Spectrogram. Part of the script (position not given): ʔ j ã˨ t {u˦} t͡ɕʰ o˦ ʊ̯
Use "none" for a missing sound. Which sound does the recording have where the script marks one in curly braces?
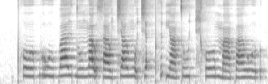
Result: u˦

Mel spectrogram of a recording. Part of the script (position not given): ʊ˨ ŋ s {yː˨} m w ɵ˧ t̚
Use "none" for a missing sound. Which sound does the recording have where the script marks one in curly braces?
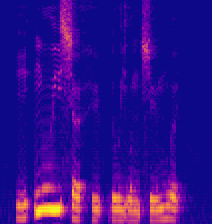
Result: yː˨˧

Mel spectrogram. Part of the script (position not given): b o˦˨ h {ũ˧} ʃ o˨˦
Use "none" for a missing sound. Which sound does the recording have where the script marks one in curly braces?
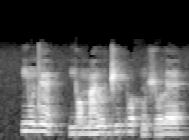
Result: ũ˨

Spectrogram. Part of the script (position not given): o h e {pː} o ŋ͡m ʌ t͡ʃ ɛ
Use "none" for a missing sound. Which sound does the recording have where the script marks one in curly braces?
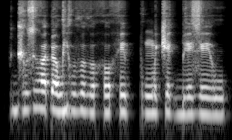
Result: pː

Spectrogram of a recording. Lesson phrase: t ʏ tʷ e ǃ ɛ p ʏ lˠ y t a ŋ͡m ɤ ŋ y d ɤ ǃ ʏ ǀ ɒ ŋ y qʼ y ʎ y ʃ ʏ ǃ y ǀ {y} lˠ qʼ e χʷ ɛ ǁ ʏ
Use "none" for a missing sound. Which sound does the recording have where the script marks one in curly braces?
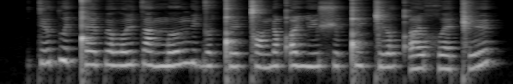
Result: y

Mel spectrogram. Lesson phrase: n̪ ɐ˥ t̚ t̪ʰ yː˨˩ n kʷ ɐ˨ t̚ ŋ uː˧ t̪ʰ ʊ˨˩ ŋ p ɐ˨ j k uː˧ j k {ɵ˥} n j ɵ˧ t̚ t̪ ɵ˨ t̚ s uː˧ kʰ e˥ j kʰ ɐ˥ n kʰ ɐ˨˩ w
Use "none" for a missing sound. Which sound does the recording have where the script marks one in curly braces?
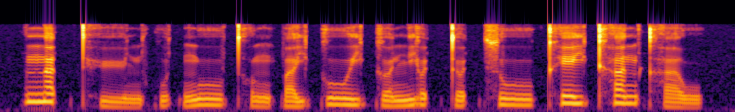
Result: ɵ˨˧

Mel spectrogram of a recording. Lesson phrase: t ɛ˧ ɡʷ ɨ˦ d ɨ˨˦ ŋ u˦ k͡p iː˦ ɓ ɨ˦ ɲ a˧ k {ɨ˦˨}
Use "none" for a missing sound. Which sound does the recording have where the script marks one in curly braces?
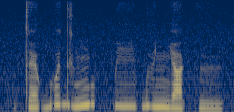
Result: ɨ˨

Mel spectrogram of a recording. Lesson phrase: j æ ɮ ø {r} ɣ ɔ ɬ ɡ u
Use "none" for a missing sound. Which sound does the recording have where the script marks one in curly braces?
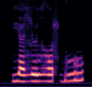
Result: l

